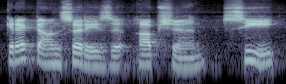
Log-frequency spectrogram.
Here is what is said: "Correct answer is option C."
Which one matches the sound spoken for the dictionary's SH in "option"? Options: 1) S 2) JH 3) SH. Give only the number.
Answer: 3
